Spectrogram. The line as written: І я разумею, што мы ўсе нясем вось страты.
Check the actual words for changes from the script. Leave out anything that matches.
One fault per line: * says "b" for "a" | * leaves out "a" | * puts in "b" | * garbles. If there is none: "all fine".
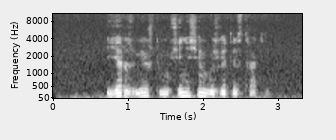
* puts in "гэтыя"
